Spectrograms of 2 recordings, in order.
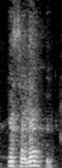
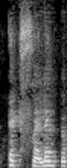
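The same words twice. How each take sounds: First: The x is pronounced poorly, not fully. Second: The x is pronounced clearly and fully. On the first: The speaker calls it wrong. "no pronuncian bien las X" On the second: The speaker calls it right. "no dicen excelente"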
